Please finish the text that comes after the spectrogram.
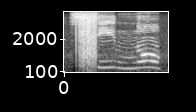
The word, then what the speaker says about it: sinônimo: O no sai com mais intensidade e nele nós temos também um acento, o acento circunflexo. E na hora que nós separamos essa palavra, nós temos uma palavra polissílaba, porque ela tem 4 sílabas. Sinônimo. Ó, o mo é a última, o ni é a penúltima e o no é a antepenúltima. Então, neste caso, ela é uma proparoxítona. Agora é com vocês, pessoal.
